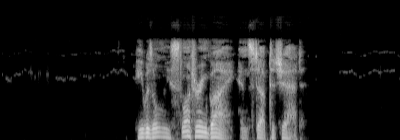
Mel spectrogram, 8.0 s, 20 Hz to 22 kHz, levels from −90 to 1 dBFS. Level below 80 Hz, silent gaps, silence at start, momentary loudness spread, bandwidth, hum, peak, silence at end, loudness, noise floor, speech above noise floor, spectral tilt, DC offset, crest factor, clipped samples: -52 dBFS; none; 2.7 s; 13 LU; 11 kHz; none; 0 dBFS; 1.95 s; -17 LUFS; -70 dBFS; 51 dB; -3 dB/octave; under 0.1%; 22 dB; under 0.1%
